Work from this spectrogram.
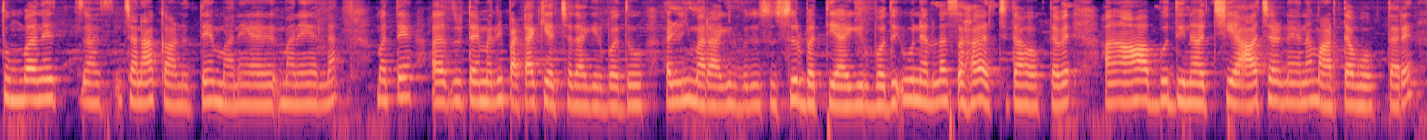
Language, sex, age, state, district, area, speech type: Kannada, female, 30-45, Karnataka, Tumkur, rural, spontaneous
